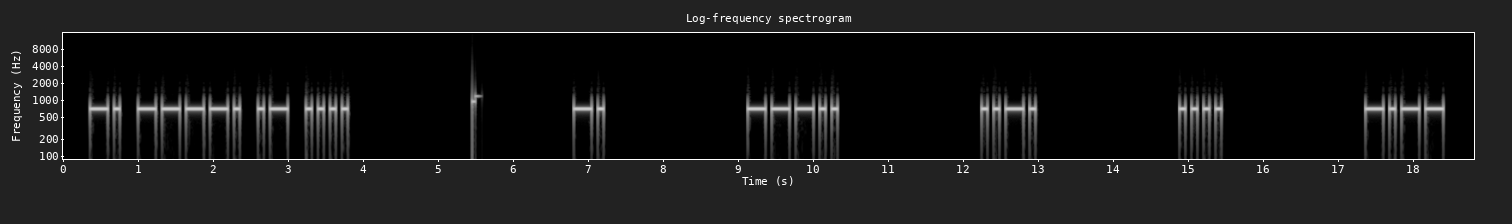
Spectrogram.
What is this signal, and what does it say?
Morse code, heard as a keyed tone, about 15 wpm, spaced as for 6 wpm, 700 Hz. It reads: N9AH N8FHY
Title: USA Call Signs - 8x Character Spacing - 15wpm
